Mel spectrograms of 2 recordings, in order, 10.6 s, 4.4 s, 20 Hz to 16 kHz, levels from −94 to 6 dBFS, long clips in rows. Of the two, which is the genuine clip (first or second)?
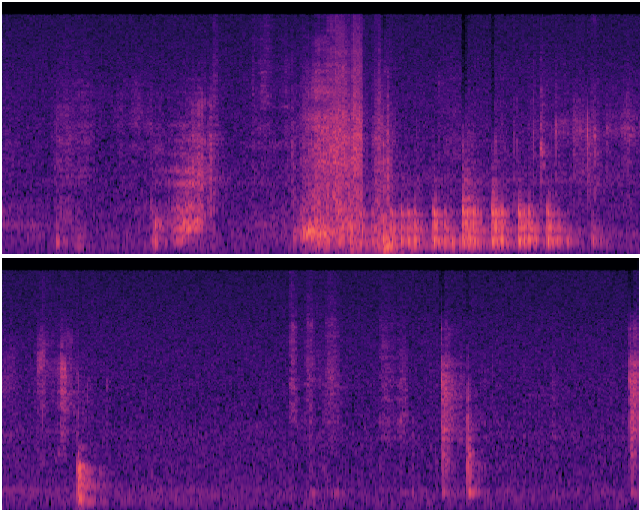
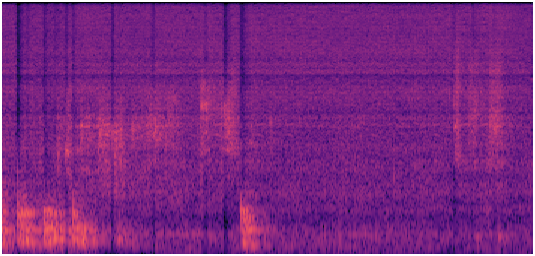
first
